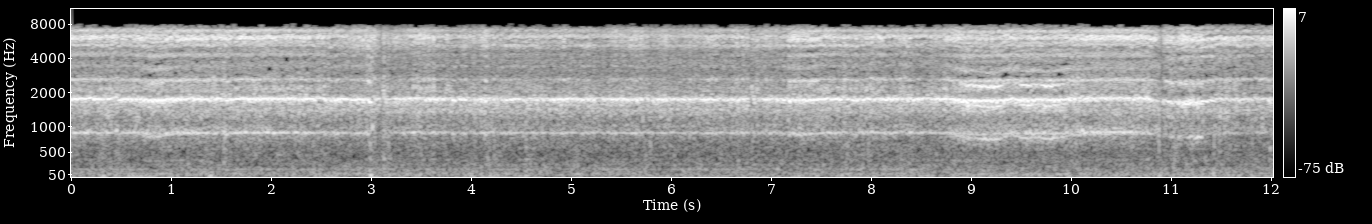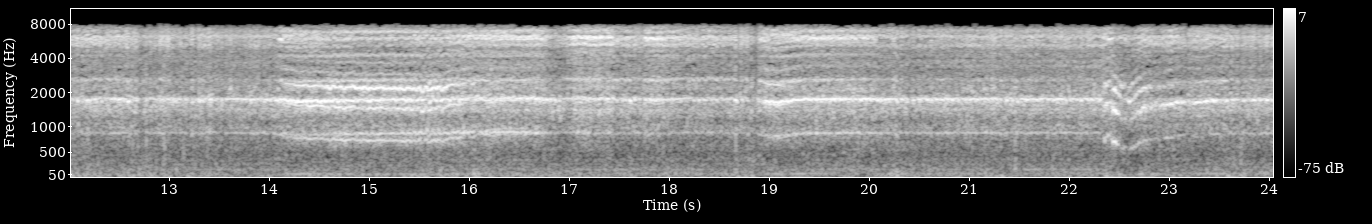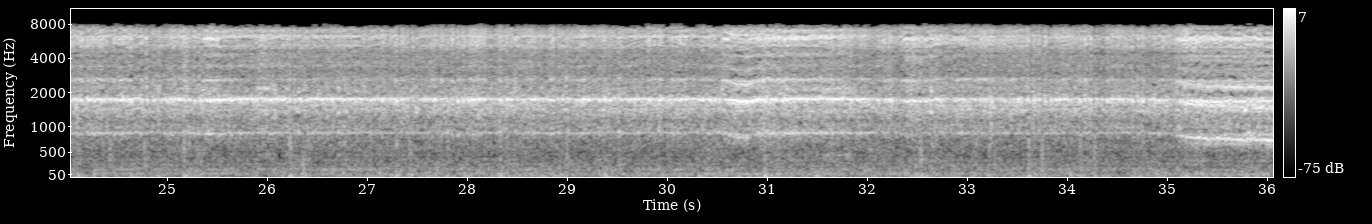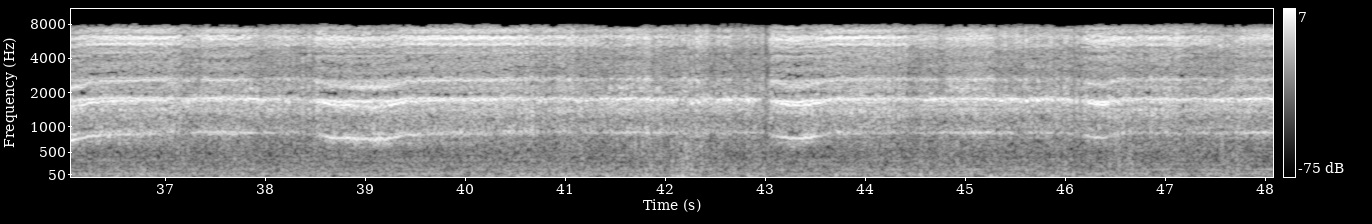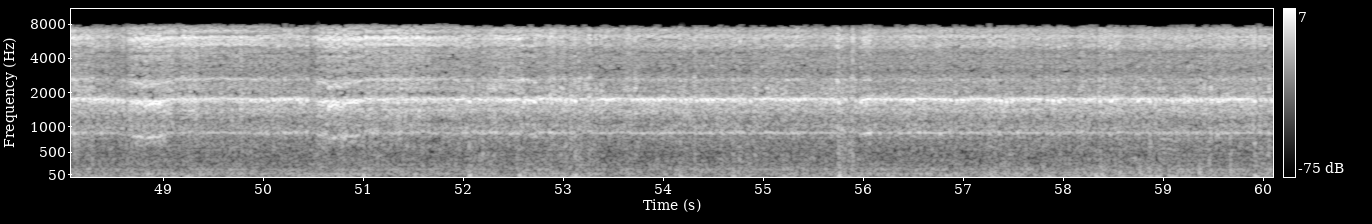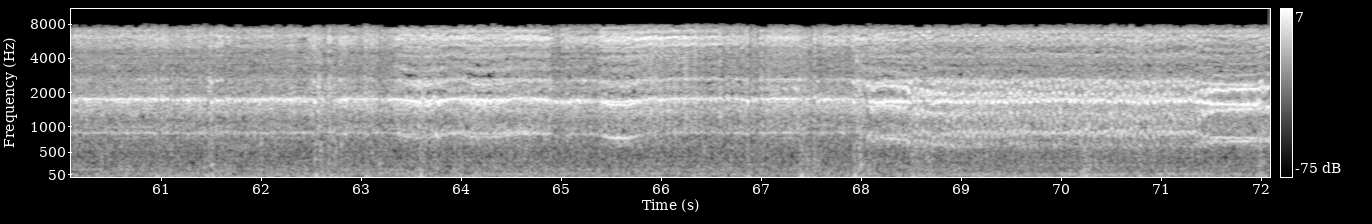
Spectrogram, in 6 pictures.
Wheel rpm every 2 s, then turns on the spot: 230, 230, 230, 230, 230, 230, 230, 220, 230, 230, 230, 220, 230, 230, 230, 230, 230, 220, 230, 230, 230, 230, 230, 230, 230, 230, 230, 230, 230, 230, 230, 230, 230, 230, 200, 200.
none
